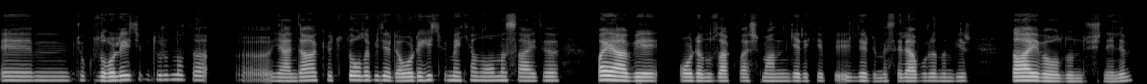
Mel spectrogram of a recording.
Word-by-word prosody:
emm, 185 0 -4
çok 195 0 -15
zorlayıcı 200 +5 +2
bir 220 - -23
durumla 220 0 -5
da, 200 -2 -4 0.3
ııı, - - -11
yani, 165 -1 -1
daha 185 +2 +2
kötü 195 +1 -12
de - - +3
olabilirdi, 200 -3 +1
orada 180 +2 +2
hiçbir 200 +1 -4
mekân 190 0 -2
olmasaydı 180 -1 -2 0.4
bayağı 190 -4 +9
bir 170 -1 +3 0.2
oradan 170 -1 0
uzaklaşman 165 0 -4
gerekebilirdi. 165 0 -5
Mesela, 160 0 -1
buranın 170 -1 -6
bir 170 0 -7 0.4
dağ 180 0 +9
evi 175 -3 +5
olduğunu 145 -2 -1
düşünelim. 150 +4 -7
180 Hz, 145 wpm, -24 LUFS, 165-190 Hz, 0.4 s, bayağı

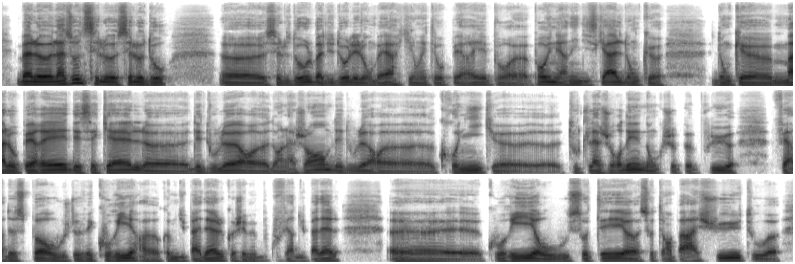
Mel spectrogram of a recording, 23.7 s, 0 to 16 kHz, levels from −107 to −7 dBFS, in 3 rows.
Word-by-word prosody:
Bah, 110 0 +8
le 110 0 +10
la 115 +2 +7
zone, 155 +6 +4
c'est 125 - +1
le 100 -4 +5
c'est 105 +3 +2
le 95 -2 +4
dos, 90 +4 0 0.5
heu, 80 -2 +1
c'est 80 +2 -3
le 80 -1 -6
dos, 90 +5 +3
le 105 - +2
bas - - +3
du 80 0 -6
dos, 90 +4 +2
les 90 -2 +2
lombaires, 80 +4 -1
qui 80 +1 -9
ont 80 - -5
été 75 +1 -7
opérées 80 +3 -4
pour, 85 - -6
heu, - - -4
pour 105 0 +2
une 100 - +3
hernie 80 0 -2
discale, 80 +6 +2
donc 80 -2 -5
heu 75 -2 -3 0.5
donc 85 -1 -4
heu, 85 -2 +2
mal 90 +3 +3
opérées, 95 +5 +5
des 90 -5 0
séquelles, 100 +6 +1
heu, 75 -3 -1
des 85 +3 -3
douleurs, 85 -1 +2
heu, - - -5
dans 75 0 -6
la 75 - -7
jambe, 95 +7 0
des 85 -3 -3
douleurs, 85 0 -2
heu, 70 -2 -6
chroniques, 90 +2 -3
heu, 420 -2 -7
toute - - -13
la 85 - -1
journée, 85 +8 0
donc 80 -7 -4
je - - -7
peux - - -9
plus, 95 -1 -3
heu, - - -3 0.4
faire - - -2
de - - -4
sport 90 -3 0
où 80 -1 -4
je 75 - -10
devais 80 0 -4
courir, 90 +2 0
heu, 75 -1 -5
comme 80 +2 -7
du 75 - -6
paddle, 90 +3 +1
que 70 - -9
j'aimais 75 0 -5
beaucoup 80 +3 -17
faire 75 - -8
du 70 -1 -12
paddle, 90 +4 -1 0.5
heu, 75 -1 -3
courir 90 +3 +2
ou 80 -1 -3
sauter, 95 +5 0
heu, - - +3
sauter - - -5
en - - -4
parachute 105 +1 -1
ou, 80 -2 -3
heu, 75 - -3
85 Hz, 210 wpm, -24 LUFS, 80-95 Hz, 0.5 s, le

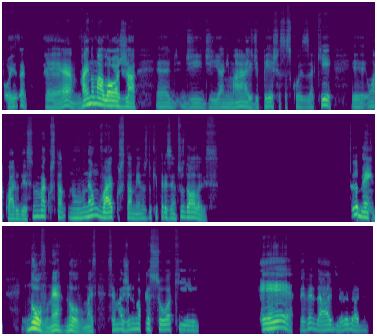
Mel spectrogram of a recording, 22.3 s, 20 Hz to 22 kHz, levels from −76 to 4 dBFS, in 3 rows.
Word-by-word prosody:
Pois 115 +3 -8
é. - - -5 0.4
É, 100 +8 0 0.2
vai 155 - +5
numa 200 -3 +6
loja, 135 - +5 0.4
eh, 115 +1 -10
de 115 - -20
de 110 -1 -13
de 100 +1 -13
animais, 110 0 -6
de 95 +2 -12
peixe, 120 +4 -8
essas - - -14
coisas 100 -2 -14
aqui, 135 +9 -3 0.4
eh, 110 +2 -11
um 125 +1 -12
aquário 120 -1 -5
desse 115 +6 -9
não 180 +1 -5
vai 185 -1 +3
custar 155 -3 -7
n 140 +1 -6
não 195 +6 0
vai 155 -3 +5
custar 145 -3 -7
menos 125 0 -10
do 155 - -13
que 155 - -15
$300. 145 - -5 2.6
Tudo 235 +3 +5
bem, 155 - +2 0.4
novo, 150 - +7
né, 125 +3 +5
novo. 115 -7 -1
Mas 110 +1 -8 0.2
você - - -12
imagina 145 -1 -6
uma 160 0 -4
pessoa 155 -2 -4
que 135 -3 -10 1.2
É! 180 +3 +5 0.2
É 130 0 -9
verdade, 145 -4 -5
é - - -9
verdade. 130 -5 -7
130 Hz, 125 wpm, -21 LUFS, 110-155 Hz, 2.6 s, novo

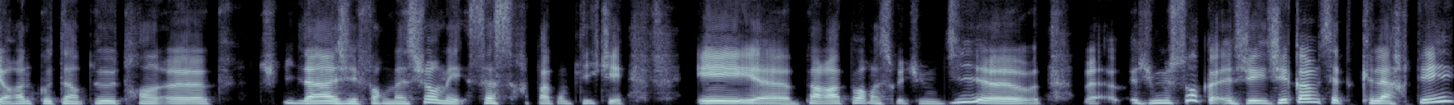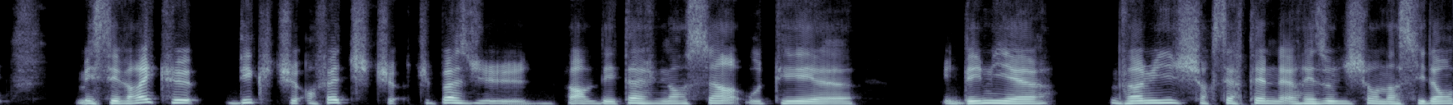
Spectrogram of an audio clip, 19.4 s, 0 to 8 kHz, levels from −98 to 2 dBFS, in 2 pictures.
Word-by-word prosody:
y - - +3
aura 155 +2 0
le - - -6
côté 160 +1 -4
un 155 - +1
peu 170 +3 0
tran 155 -1 -3
heu, 145 -1 +1 0.3
tuilage 165 -3 +3
et - - +2
formation 155 +8 -1
mais 155 -6 -1
ça 180 - 0
sera - - -8
pas - - -1
compliqué. 150 - -6 0.5
Et 165 - +7
heu, 75 0 +2
par - - +3
rapport 165 +2 +2
à 160 - -3
ce - - -12
que - - -7
tu 155 - -11
me 150 - -8
dis, 235 - -1
heu, 80 -1 +3 0.3
bah, - - -4 0.2
je 180 -2 -4
me 190 0 +1
sens 385 - +1
quand - - +1
j'ai 175 +3 +2
j'ai 210 +7 +2
quand 255 +1 +5
même 255 - +1
cette 190 - -2
clarté, 215 - +2 0.5
mais 170 -2 -2
c'est 170 +3 +2
vrai 215 +9 +3
que 200 -3 +1 0.2
dès 205 +7 -1
que - - -11
tu 175 -3 -4
en 175 - -9
fait, 210 +5 0
tu - - -7
tu - - -6
tu 175 - -12
passes 190 +1 +3
du 160 -3 -5 0.2
par 160 - +1
des 155 -1 -3
tâches 165 0 0
de - - -7
l'anciens 165 +2 -1
où 155 - -8
tu 160 +1 -1
es, 155 -2 +3
heu, 135 0 -1 0.6
une 155 -2 -6
1/2 170 +1 +4
heure, 160 +1 +2 0.4
20 170 0 +2
minutes 190 -1 +1
sur 165 -3 -4
certaines, 170 -2 -1
heu, - - +1
résolutions 160 +1 -1
d'incidents, 155 +2 -1
165 Hz, 220 wpm, -24 LUFS, 155-180 Hz, 0.6 s, Et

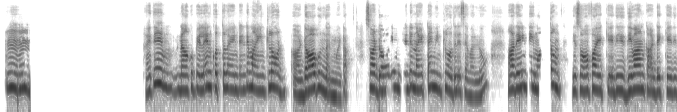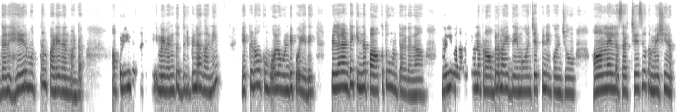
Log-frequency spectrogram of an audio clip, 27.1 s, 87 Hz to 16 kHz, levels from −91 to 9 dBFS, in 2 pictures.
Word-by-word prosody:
హ్మ్. 275 -1 +4
హ్మ్. 260 -1 +2 2.3
అయితే 235 +9 0 0.5
నాకు 245 +2 +3
పెళ్లైన 255 +3 +2
కొత్తలో 265 0 -1
ఏంటంటే, 245 +2 -3
మా 255 - 0
ఇంట్లో 240 +5 0 0.4
ఆహ్, 195 -1 0
డాగ్ 255 +4 +7
ఉందనమాట. 190 -7 -1 0.5
సో, - - -4
ఆ - - +3
డాగ్ 240 +1 -1
ఏంటి 265 -3 -3
అంటే, 275 +3 -1
నైట్ 250 -1 -3
టైమ్ 285 0 +2
ఇంట్లో 250 +2 -4
వదిలేసేవాళ్లు. 215 -4 -4 0.6
అదేంటి? 275 +3 +2
మొత్తం 285 +5 -2 0.4
ఈ - - 0
సోఫా 240 +2 +3
ఎక్కేది, 230 +1 -2 0.2
దివాన్ 250 +2 +5
కాట్ 225 -1 -1
ఎక్కేది. 220 0 -4
దాని 225 0 0
హెయిర్ 260 +5 +2
మొత్తం 275 +5 -3
పడేదనమాట. 220 -4 0 0.7
అప్పుడు 235 +3 -3
ఏం 280 - +3
చేసా 285 -2 -14
అంటే 250 +1 -10
మేమెంత 235 +2 0
దులిపినా 270 +3 +1
గానీ, 230 +5 -2 0.6
ఎక్కడో 290 +4 -1
ఒక 290 -1 -6
మూల 245 - +2
ఉండిపోయేది. 240 -4 0 0.4
పిల్లలంటే 280 +3 +5
కింద 270 0 +3
పాకుతూ 250 +5 +3
ఉంటారు 220 -3 -4
కదా! 195 +1 -2 0.5
మళ్లీ 260 +4 +3
వాళ్లకేమైనా 245 +3 -3
ప్రాబ్లమ్ 235 +3 +2
అయిద్దేమో 230 -2 -2
అని 230 - -5
చెప్పి, 245 +2 -2
నేను 235 -2 -6
కొంచెం 215 -1 -3 0.6
ఆన్‌లైన్‌లో 255 0 +3
సెర్చ్ 230 0 -2
చేసి 260 +3 -2
ఒక 265 - -1
మెషిన్ 235 +1 -1
245 Hz, 135 wpm, -23 LUFS, 230-265 Hz, 2.3 s, డాగ్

